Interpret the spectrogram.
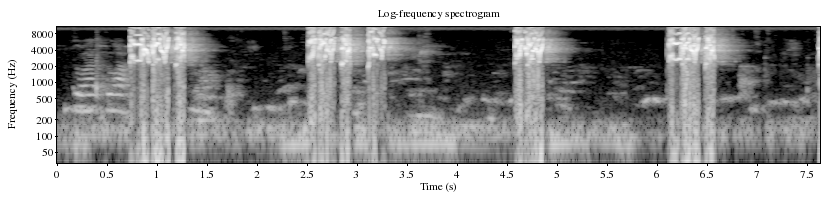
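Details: Lovebird chatter said to drive other lovebirds to fight: five bursts of high, scratchy, quickly repeated notes at irregular intervals, with soft low hum and faint chirps between.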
